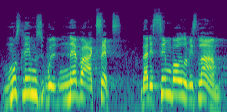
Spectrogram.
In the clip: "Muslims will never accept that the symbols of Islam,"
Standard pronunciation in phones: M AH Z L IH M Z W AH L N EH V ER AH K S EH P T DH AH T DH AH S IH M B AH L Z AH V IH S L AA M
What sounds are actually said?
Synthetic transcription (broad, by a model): M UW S L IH M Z W AH L N EH V ER AH K S EH P T DH AH T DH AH S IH M B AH L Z AH V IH S L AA M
